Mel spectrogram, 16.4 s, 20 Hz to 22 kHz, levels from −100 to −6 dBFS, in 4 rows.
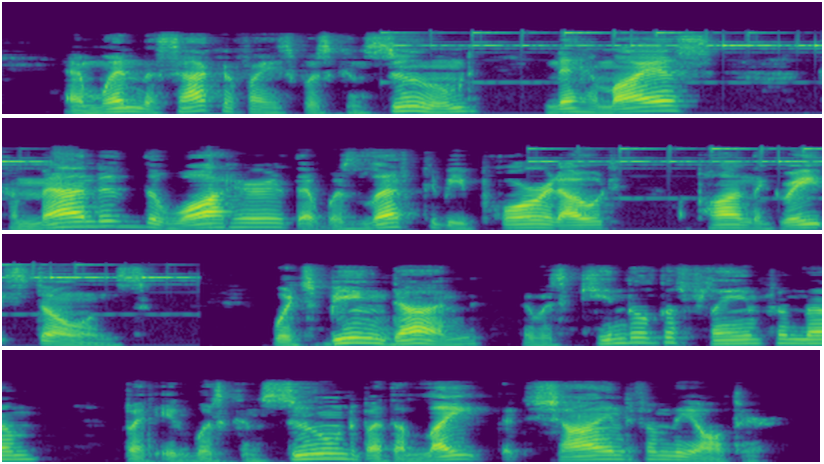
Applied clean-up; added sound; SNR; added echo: none; Bell; 7 dB; none.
